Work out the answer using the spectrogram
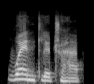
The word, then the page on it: wentletrap: Indian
